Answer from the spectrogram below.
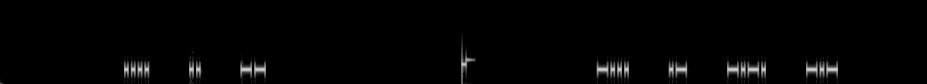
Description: Morse code, heard as a keyed tone, about 36 wpm, spaced as for 16 wpm, 700 Hz. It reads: HIM BACK
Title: 4x Character Spacing - Top 300 Words - 35wpm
